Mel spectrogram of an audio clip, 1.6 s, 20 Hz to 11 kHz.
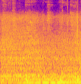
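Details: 2008 Ford Escape with manual climate control, blower fan working after repairing a bent relay pin with new terminals and a new relay: steady, even low whoosh with no ticking, squeal or rattle.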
